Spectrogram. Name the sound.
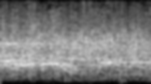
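audience applause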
